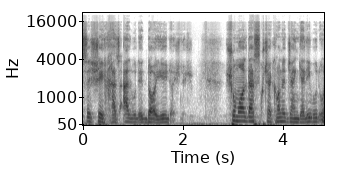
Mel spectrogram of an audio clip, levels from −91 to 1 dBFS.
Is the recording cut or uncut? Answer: cut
